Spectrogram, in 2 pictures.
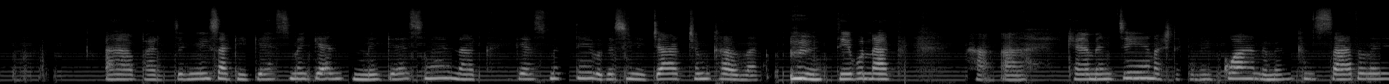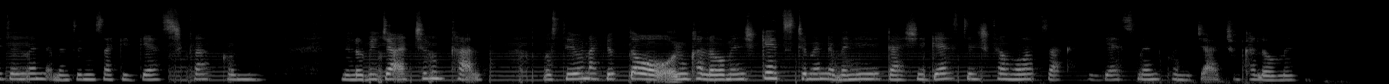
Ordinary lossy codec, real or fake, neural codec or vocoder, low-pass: none; fake; vocoder, 48 kHz, 128 mel bands, Vocos; none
